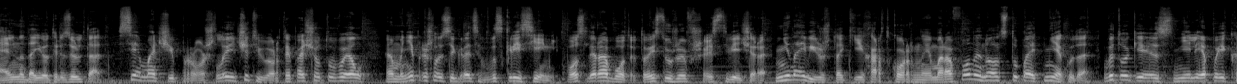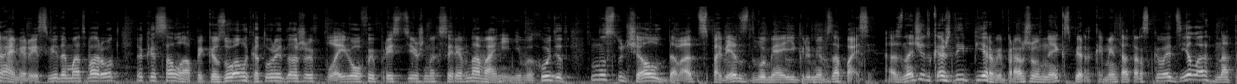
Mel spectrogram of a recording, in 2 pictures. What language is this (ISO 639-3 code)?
rus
